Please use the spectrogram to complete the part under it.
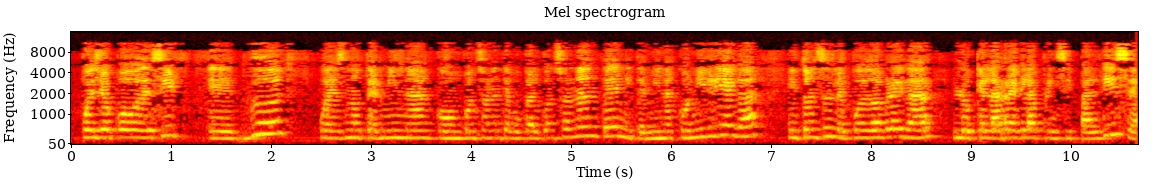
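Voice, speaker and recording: A Mexican woman teaches grammar in a recorded lesson, walking through each rule slowly and clearly. Her voice sits high and moves at an unhurried pace. She is heard from a distance in an echoey room with a faint hum of ambience behind her. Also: darkish tone. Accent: Mexican Spanish. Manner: slow, clear, stressing each rule step by step. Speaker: English teacher.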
